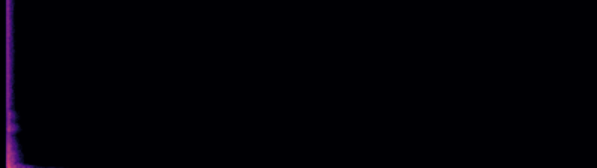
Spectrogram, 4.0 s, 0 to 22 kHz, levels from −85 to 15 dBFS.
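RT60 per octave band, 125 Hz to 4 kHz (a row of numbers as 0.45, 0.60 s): 0.30, 0.30, 0.20, 0.15, 0.10, 0.10 s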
